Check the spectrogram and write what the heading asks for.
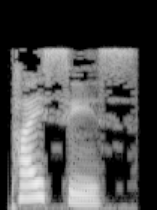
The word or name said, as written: pisces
